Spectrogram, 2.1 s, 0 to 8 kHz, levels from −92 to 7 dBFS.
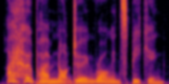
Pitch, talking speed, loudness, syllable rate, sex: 200 Hz, 255 wpm, -18 LUFS, 5.1 syllables/s, female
